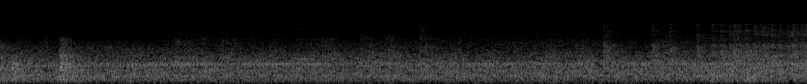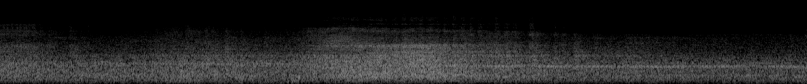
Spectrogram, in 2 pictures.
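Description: An eight-wheeled armoured vehicle drives past on concrete.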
